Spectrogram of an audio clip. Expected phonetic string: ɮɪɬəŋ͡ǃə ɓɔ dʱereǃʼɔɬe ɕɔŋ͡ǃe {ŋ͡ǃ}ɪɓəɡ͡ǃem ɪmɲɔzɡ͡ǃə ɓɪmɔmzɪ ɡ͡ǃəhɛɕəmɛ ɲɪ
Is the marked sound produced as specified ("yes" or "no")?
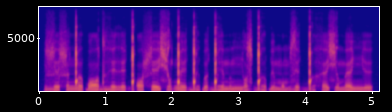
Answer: no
